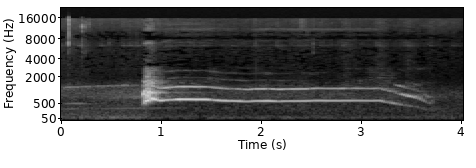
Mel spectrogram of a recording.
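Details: A female American Eskimo dog gives a long, steady howl that holds its pitch then slides down at the end, howling in response to sirens; American Eskimo dog.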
